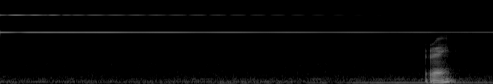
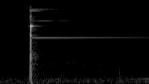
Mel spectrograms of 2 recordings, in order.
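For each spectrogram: First: real 22 karat gold coin. Second: genuine 24k gold coin.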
